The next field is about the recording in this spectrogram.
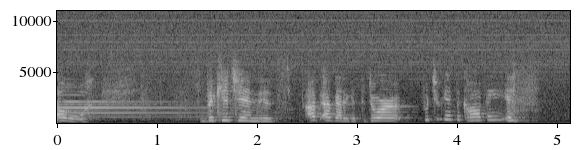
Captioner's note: doorbell rings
